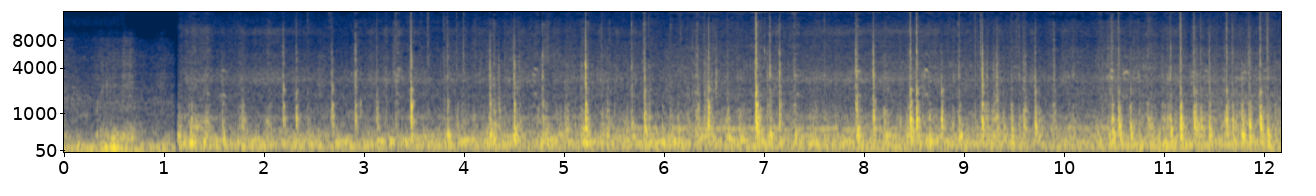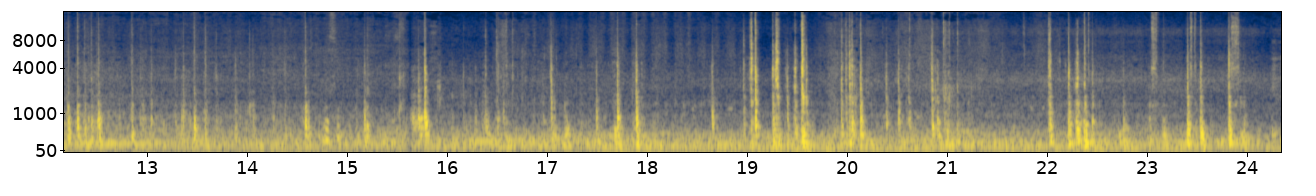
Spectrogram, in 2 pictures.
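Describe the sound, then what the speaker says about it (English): Faint metallic clicks and ratcheting sounds come at irregular intervals as three bolts are put back on a Honda Civic side mirror, with quiet background noise throughout. "Now you could put back in the 3 bolts."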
